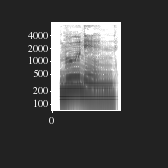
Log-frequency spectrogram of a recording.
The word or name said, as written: munin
